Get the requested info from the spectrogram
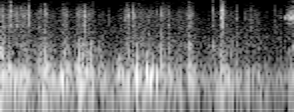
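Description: Small plastic Littlest Pet Shop figures clicking and rattling against each other as they are rummaged through by hand, a run of irregular light clicks.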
